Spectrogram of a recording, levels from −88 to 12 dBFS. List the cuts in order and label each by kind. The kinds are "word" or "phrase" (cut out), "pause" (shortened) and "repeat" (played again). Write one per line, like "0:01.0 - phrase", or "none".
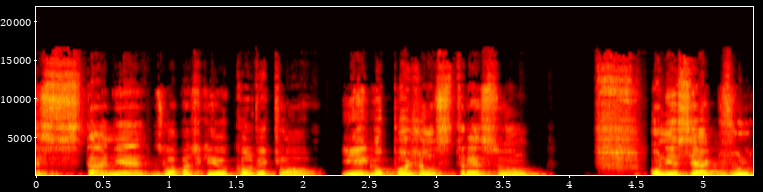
0:01.8 - word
